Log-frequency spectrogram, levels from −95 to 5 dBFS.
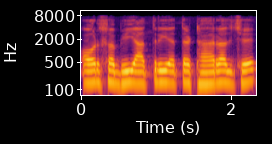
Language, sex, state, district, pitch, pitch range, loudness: Maithili, male, Bihar, Madhepura, 150 Hz, 145-155 Hz, -13 LUFS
